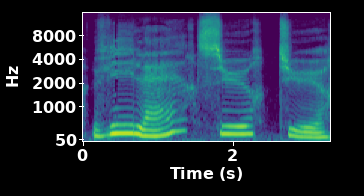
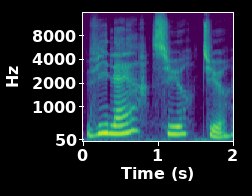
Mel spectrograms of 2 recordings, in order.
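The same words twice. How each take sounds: First: "Villers-sur-Thur" very slowly, every syllable held; careful pronunciation. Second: "Villers-sur-Thur" in stronger French, less drawn out; extra-French "Villers-sur-Thur", slow with a falling end; more French accent. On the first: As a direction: lead learners through a long, drawn-out "Villers-sur-Thur". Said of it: "Let's do it together". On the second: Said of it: "if you want to sound even more French". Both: Shown as a demonstration.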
